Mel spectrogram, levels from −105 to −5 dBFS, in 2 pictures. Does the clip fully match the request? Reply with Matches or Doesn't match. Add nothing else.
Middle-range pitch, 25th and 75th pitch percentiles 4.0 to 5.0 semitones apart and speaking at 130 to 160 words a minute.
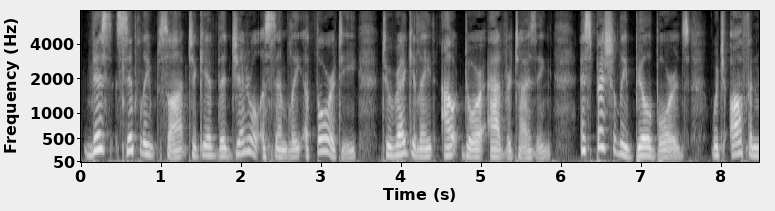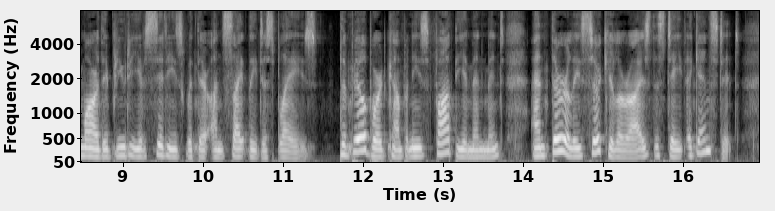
Matches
